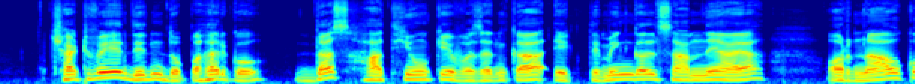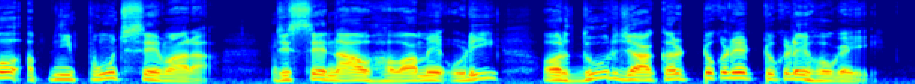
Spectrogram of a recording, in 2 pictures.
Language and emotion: Hindi, neutral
